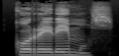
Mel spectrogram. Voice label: "correremos", spanish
